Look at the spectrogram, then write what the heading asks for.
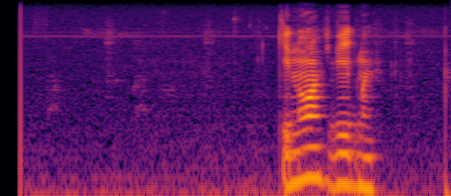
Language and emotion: Russian, neutral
